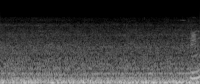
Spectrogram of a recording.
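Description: Steady low rumble of outdoor background noise, with a faint steady hum above it.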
